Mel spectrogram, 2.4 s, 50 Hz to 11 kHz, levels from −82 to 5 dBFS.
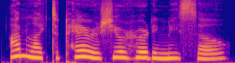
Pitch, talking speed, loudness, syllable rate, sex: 260 Hz, 255 wpm, -15 LUFS, 6.1 syllables/s, female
